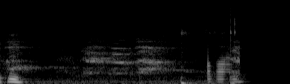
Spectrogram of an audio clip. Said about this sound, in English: God, those dogs are really on about something.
